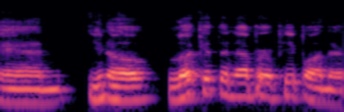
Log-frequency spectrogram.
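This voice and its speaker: A man speaks with a dark, mellow tone at fairly high pitch. His intonation is lively. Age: 70s. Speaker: interview guest on spirituality. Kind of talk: interview conversation.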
